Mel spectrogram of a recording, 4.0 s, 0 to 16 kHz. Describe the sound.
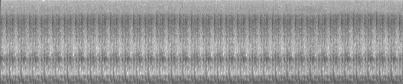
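A loud machine drone credited to the BDC-107 ultrasonic effects device: a low, throbbing rumble with rapid, regular pulses that holds steady throughout, with no voices.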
